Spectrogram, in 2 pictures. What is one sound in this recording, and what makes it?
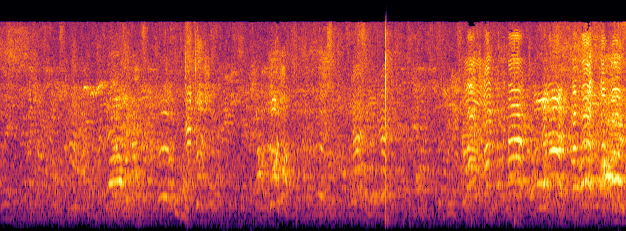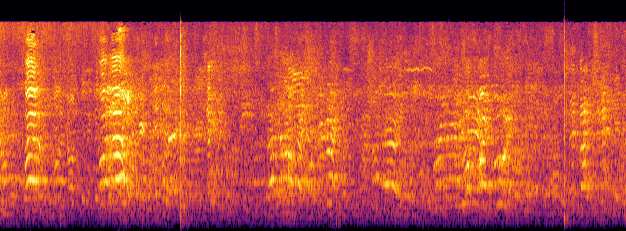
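Young players shout and call out to each other across an open outdoor field.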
